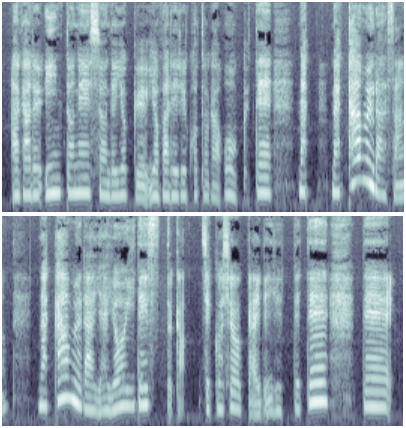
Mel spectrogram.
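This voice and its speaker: A woman podcast host from Kyushu with a Kyushu dialect, telling gentle bedtime stories in a soft, chatty way and giggling often. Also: medium pitch, no echo, clean studio sound. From Kyushu, Japan.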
